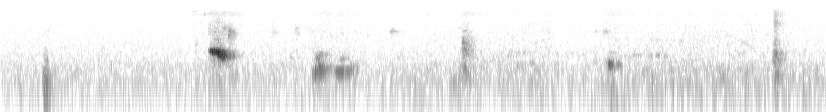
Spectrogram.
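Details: Cavalier King Charles Spaniel puppies, five weeks old, in Daisy's indoor puppy pen make sparse, isolated squeaks: one sharp, higher yelp stands out, then a few quieter short chirps separated by silence.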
